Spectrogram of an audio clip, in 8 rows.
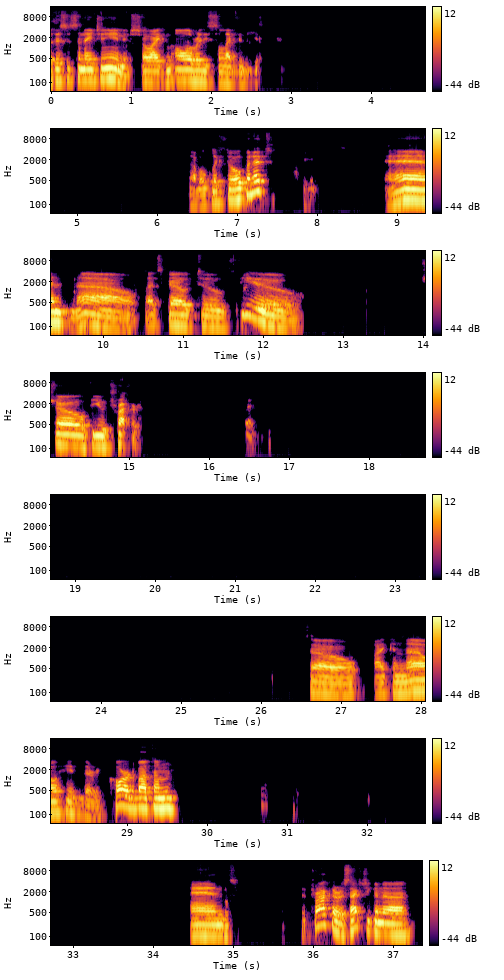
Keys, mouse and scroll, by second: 8.8 scroll up 2, 37.2 scroll up 1.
